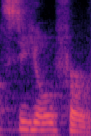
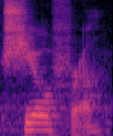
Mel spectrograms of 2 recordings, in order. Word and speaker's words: Siofra: It's not Siofra River, it's Shiofra, I believe, is how you pronounce it.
